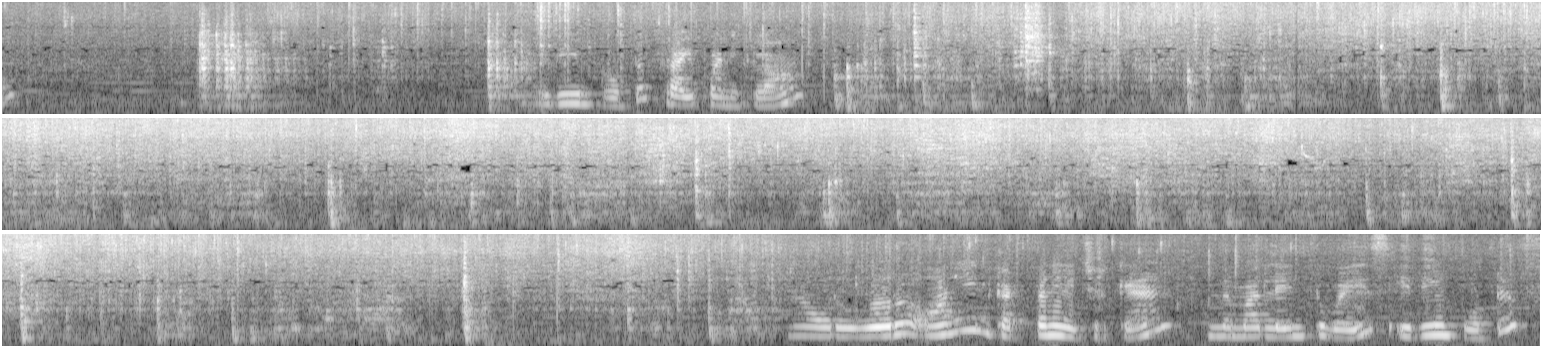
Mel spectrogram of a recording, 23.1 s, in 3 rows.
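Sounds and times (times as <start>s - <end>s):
food sizzling in hot oil: 0.0s - 22.7s
wooden spatula scraping pan: 4.1s - 20.0s.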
